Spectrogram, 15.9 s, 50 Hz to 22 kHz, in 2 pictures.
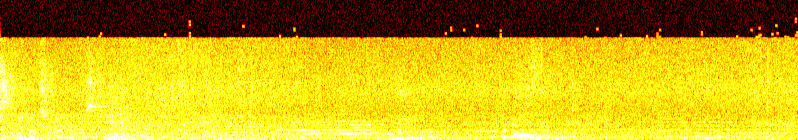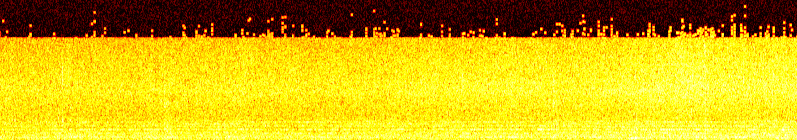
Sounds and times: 1.5s sirens 15.9s

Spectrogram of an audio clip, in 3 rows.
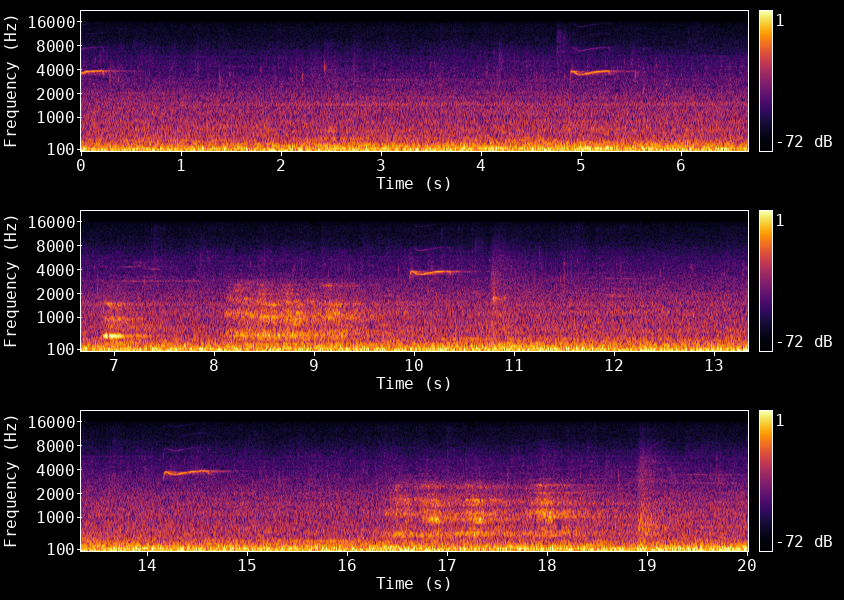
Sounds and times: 0.0s water fountain 20.0s
6.9s dogs barking 7.5s
6.9s birds 10.8s
8.1s dogs barking 9.9s
16.3s dogs barking 18.7s

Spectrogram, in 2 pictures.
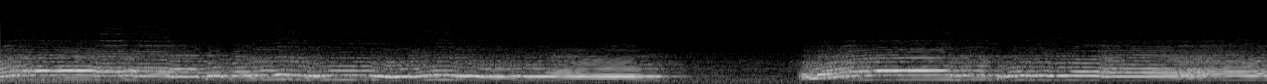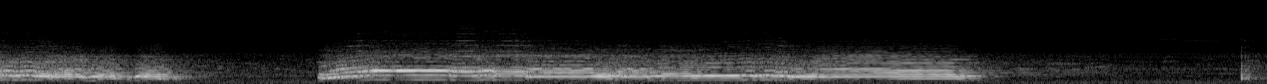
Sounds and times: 0.0s Ruf des Muezzin 14.7s
0.0s Atem 25.3s

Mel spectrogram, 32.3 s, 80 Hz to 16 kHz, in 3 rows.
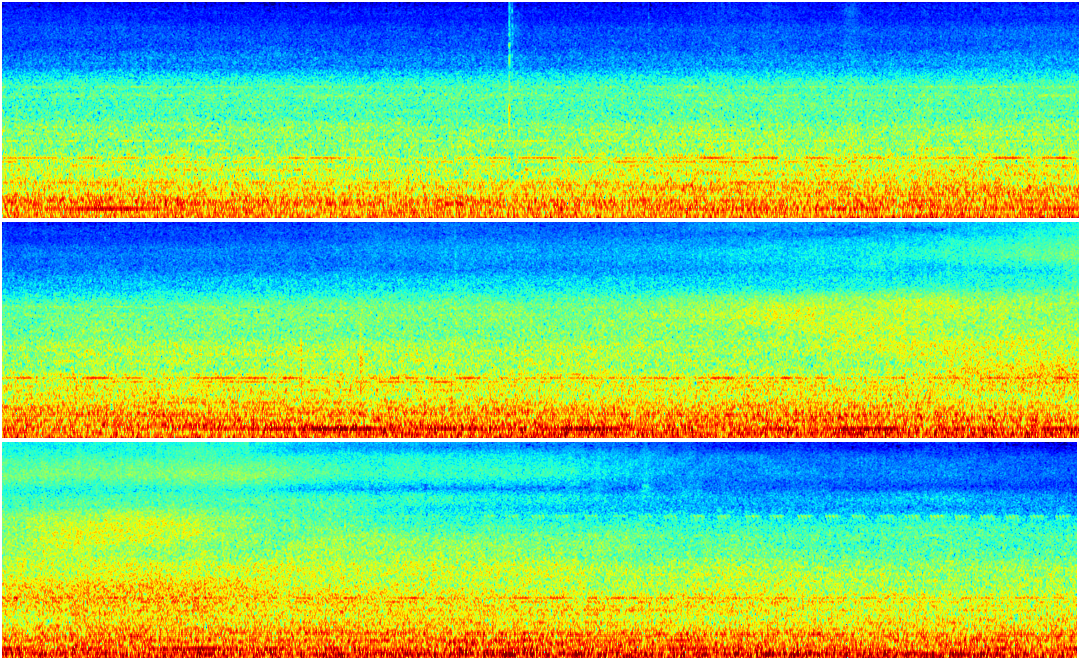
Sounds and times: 23.2s frogs 32.2s

